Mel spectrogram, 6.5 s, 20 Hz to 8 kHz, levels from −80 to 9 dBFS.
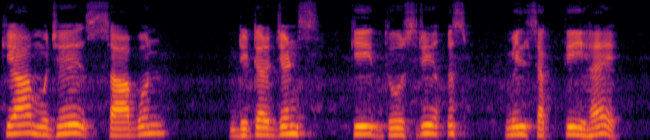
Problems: none marked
